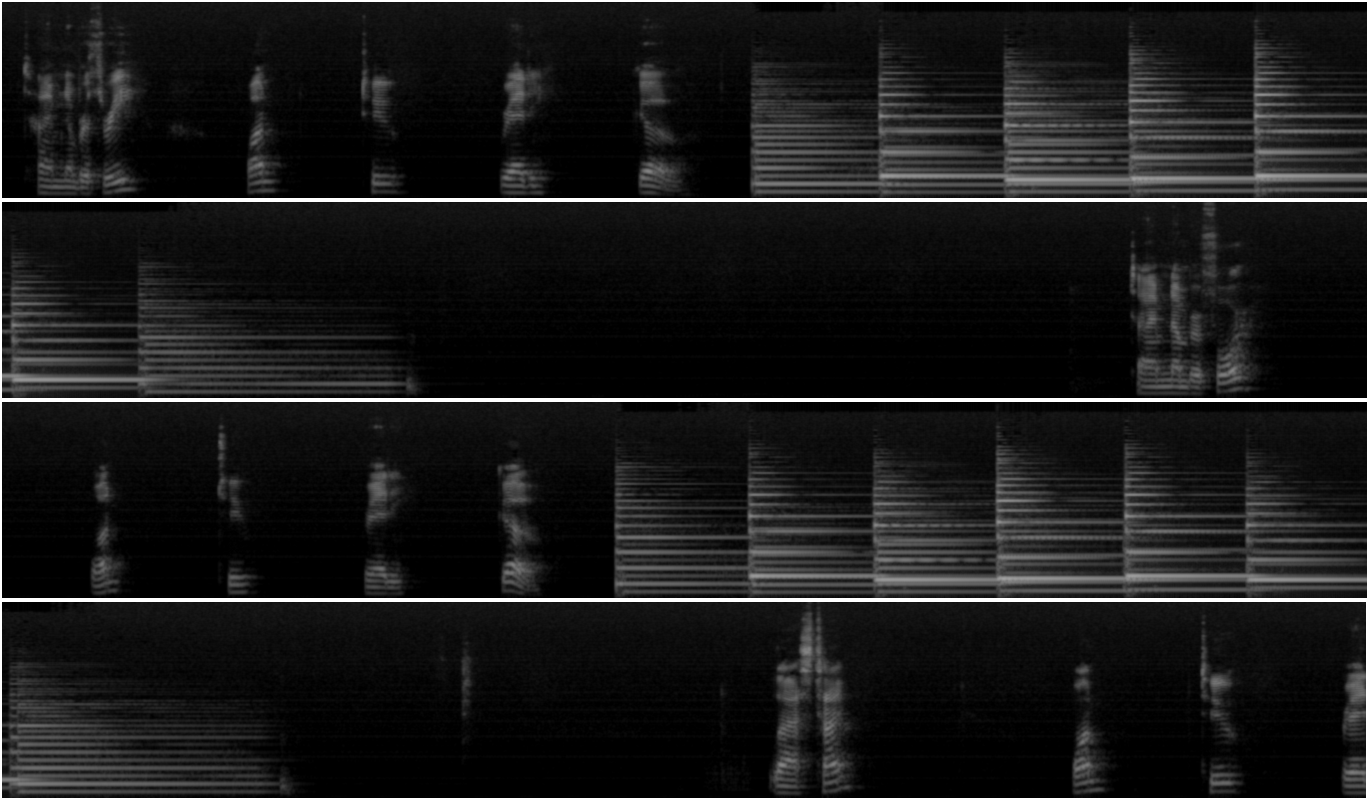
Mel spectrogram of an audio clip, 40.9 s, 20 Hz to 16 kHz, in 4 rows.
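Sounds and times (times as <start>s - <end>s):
piano chord: 5.6s - 13.4s, 25.1s - 32.9s.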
